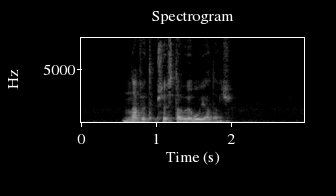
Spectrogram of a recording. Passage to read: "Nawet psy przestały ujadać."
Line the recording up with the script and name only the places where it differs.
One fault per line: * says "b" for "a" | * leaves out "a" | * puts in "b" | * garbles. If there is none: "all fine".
* leaves out "psy"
